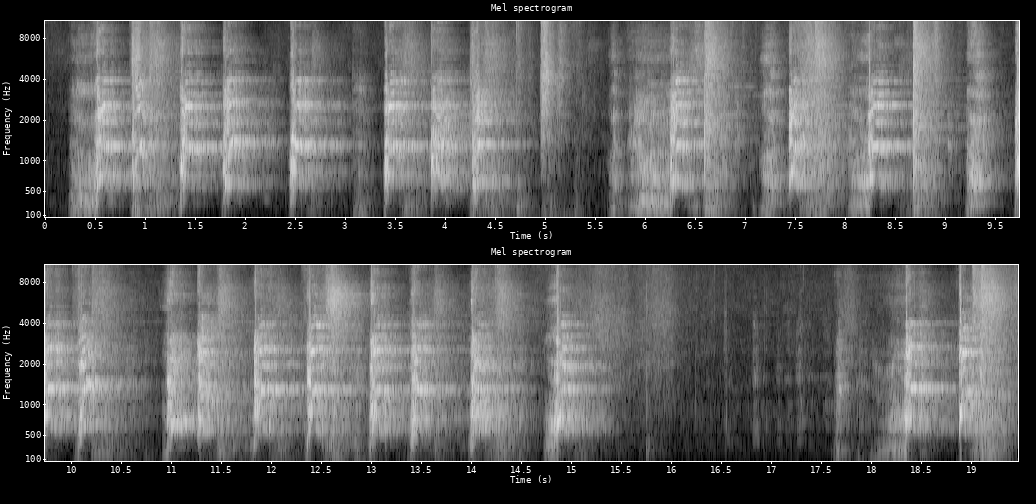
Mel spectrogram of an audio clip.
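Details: Old English Sheepdog at play with a trash can, barking in long excited bursts of rapid, ringing barks, pausing briefly around the fifteenth second before resuming.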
